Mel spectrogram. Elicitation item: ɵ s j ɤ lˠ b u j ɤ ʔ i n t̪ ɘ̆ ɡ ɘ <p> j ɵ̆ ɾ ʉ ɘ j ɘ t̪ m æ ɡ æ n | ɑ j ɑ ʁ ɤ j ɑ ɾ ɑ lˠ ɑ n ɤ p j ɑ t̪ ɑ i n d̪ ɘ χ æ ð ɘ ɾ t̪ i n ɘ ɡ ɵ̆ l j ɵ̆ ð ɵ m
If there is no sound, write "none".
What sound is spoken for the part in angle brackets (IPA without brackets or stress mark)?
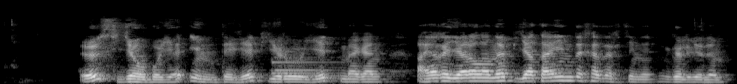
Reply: p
